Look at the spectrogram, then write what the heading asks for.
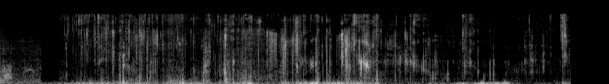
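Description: Dense, irregular crunching and crackling, like chewing. It starts about half a second in and cuts off suddenly just before the end.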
